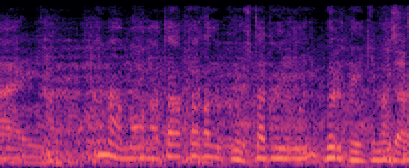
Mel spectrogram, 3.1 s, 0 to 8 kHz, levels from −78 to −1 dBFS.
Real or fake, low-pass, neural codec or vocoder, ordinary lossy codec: fake; 7.2 kHz; codec, 16 kHz, 8 kbps, FreqCodec, smaller model; none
